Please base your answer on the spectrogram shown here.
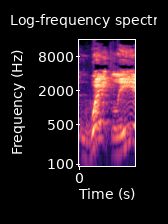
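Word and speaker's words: Whateley: a mysterious man named Watley and I know I'm supposed to pronounce it whately after the minor character from one HP Lovecraft story but screw that this doesn't deserve proper pronunciation anyway the story ended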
